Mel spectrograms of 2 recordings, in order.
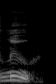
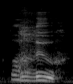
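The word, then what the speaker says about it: Lugh: If you recall, one of the Tuatha his name was Lu. It's hard to pronounce it because there's like a at the end. Lu.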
